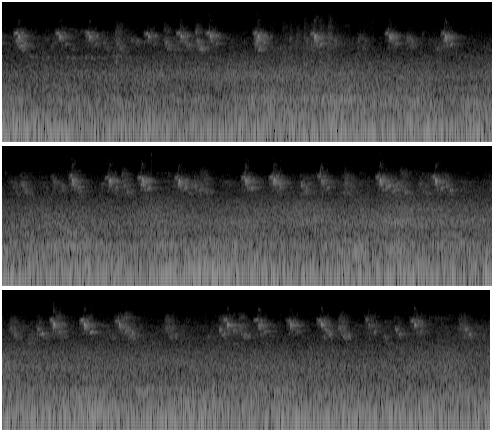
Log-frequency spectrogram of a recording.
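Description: Faint, high-pitched bird chirping: short chirps a few times a second in loose runs, over a low steady rumble.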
